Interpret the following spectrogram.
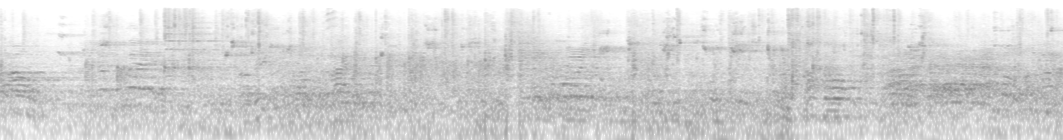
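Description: Épée fencers' feet stamping and thudding on the piste with sharp clicks of blade contact, over voices echoing in a large sports hall.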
